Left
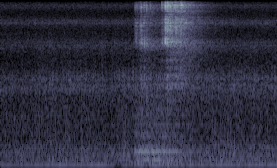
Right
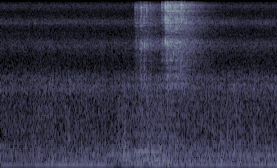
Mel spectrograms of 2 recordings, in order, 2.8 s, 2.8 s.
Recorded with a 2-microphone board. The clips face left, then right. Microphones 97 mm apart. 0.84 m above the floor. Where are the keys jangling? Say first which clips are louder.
Left 4 dB; 10° left (ahead or behind), 0.8 m.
